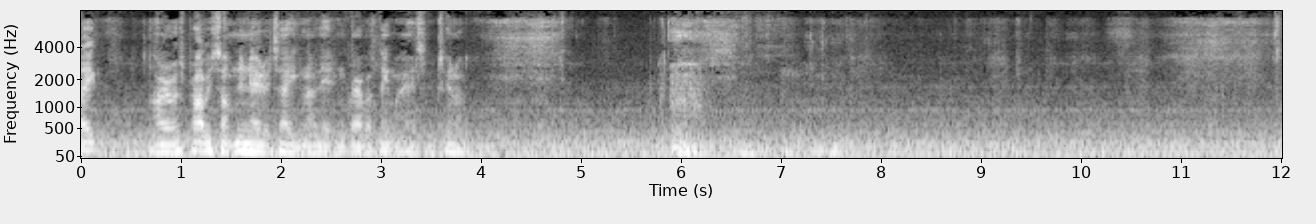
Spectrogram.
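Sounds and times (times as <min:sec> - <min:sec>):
low background hum: 0:00.0 - 0:12.0
man chewing crunchy crackers: 0:04.6 - 0:12.0.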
